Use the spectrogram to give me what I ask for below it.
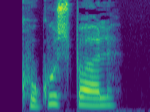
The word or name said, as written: kokosbolle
